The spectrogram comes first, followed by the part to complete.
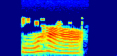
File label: nihao hello in chinese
